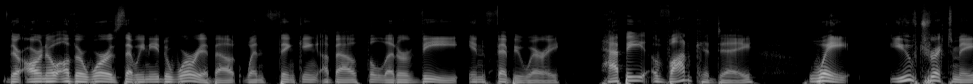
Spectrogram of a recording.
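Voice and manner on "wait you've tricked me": anguished, crying voice full of anguish. Describing a card, the speaker suddenly realizes they've been tricked: anguished. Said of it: "the anguish in my voice when I said you tricked me".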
